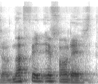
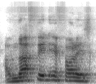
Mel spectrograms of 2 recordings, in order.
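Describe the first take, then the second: First: Said in the usual way. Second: Punched out, louder and higher; emphatic declaration. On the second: Real, not acted. Streamer proclaiming his catchphrase to viewers, loud and high. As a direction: announce it proudly to the chat.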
